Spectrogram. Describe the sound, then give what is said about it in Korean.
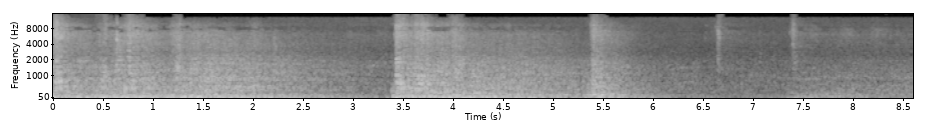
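Repeated explosions from bombs falling in the Gaza Strip boom out over a constant low rumble, several sharp blasts a second or two apart, some loud, others duller. No one speaks. “네, 역시나 지금 뭐 계속 쾅쾅쾅한 떨어지는 소리 들을 네, 수 있어요.”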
